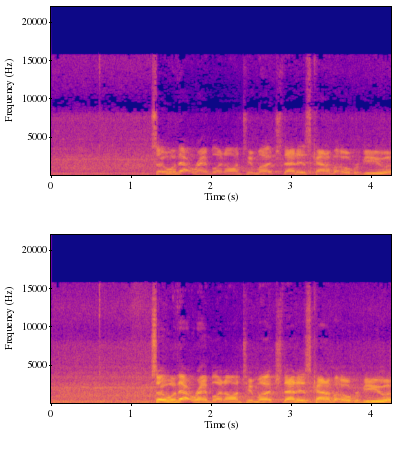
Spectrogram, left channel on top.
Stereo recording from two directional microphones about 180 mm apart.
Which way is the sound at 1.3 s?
30° right (ahead or behind).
